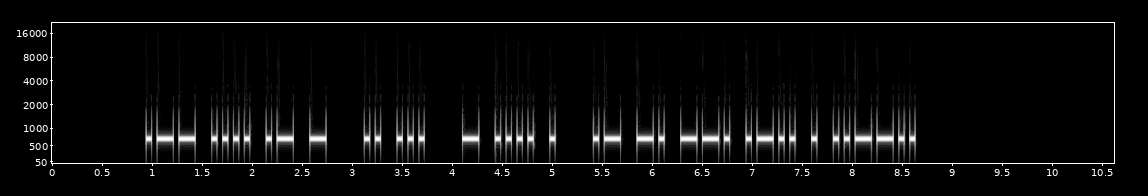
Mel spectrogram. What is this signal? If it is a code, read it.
Morse code, heard as a keyed tone, about 22 wpm, 700 Hz. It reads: WHAT IS THE ANGLE?
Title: Sentences from Top 1500 Words 22wpm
